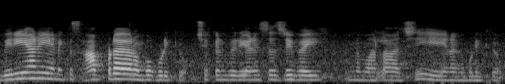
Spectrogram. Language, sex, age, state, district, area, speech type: Tamil, female, 30-45, Tamil Nadu, Thanjavur, urban, spontaneous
